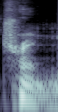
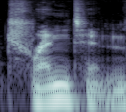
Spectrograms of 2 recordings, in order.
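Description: First: The middle T is soft, not fully released. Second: The middle T is a hard, released T. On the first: The speaker calls it right. "you don't say the hard T" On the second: The speaker calls it wrong. "not Trenton"

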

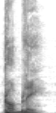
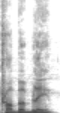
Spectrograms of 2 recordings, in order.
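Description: First: A middle syllable is dropped from the word. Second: Every syllable of the word is pronounced. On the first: "That's called haplology" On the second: "instead of probably"

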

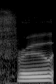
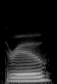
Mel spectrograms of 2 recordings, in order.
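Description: First: The word is said in the imitated rapper's way. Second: The word is said in the usual way. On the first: This is how the rapper says it. "she says through instead of through" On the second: This is how it is normally said. "instead of through"

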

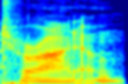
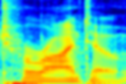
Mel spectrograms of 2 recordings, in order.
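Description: First: The second t is dropped. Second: The second t is clearly pronounced. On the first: This is the everyday casual way to say the name. "not Toronto" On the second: The speaker wants listeners to know exactly where they live. "I'm giving it that precedence of I live in Toronto"

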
